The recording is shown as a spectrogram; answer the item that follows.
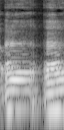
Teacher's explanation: huruf a ini ditenggorkan bagian bawah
